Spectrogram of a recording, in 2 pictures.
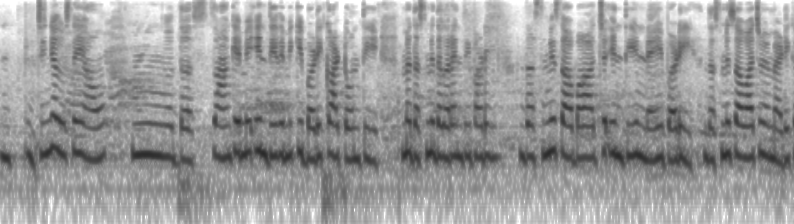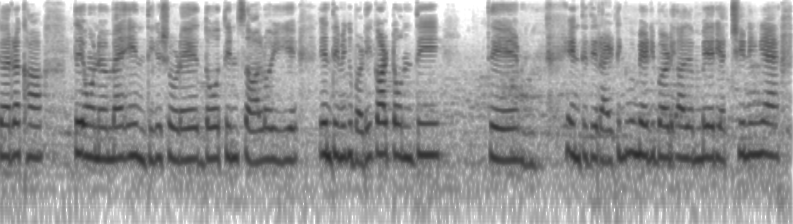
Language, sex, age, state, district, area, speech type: Dogri, female, 18-30, Jammu and Kashmir, Udhampur, rural, spontaneous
